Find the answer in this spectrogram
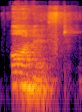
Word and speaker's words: honest: It's honest. We take start from a vowel sound O.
